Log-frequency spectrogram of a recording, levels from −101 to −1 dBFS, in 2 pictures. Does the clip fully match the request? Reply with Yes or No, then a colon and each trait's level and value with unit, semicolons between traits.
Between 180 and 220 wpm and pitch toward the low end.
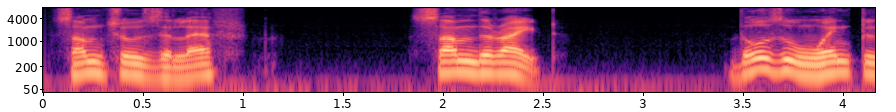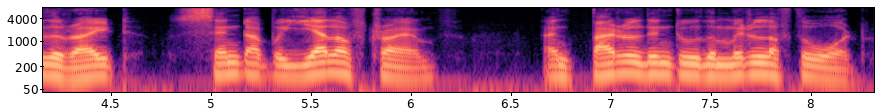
Yes: average, 195 wpm; low, 120 Hz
